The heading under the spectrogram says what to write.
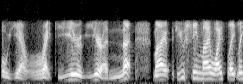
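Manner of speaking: mock, very slow, scoffing, sarcastic disbelief. Retelling the tone of his doubting reply: mock-sarcastic disbelief. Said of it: "the tone of his voice was".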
